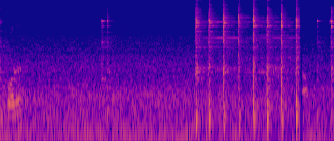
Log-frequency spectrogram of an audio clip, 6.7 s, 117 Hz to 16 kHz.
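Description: A hammer taps a socket to drive a front wheel bearing into a Suzuki LTZ400 ATV hub, starting with one light tap and then a steady run of about ten sharp metallic knocks, close and clear.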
